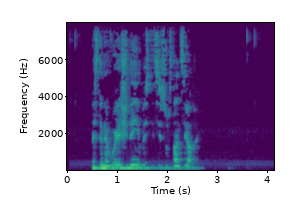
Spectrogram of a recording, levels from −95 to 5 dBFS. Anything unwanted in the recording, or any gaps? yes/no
no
